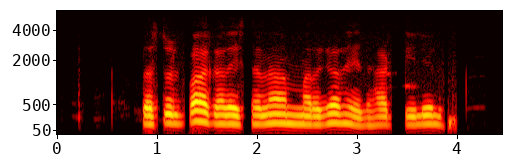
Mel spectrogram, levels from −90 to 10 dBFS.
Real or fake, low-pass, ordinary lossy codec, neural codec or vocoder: real; 5.4 kHz; MP3, 48 kbps; none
